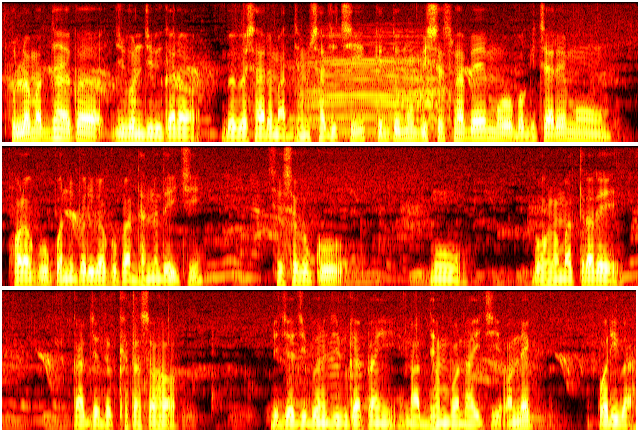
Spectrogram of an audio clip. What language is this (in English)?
Odia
